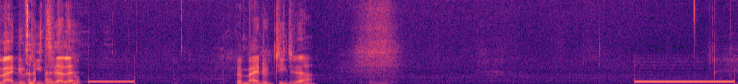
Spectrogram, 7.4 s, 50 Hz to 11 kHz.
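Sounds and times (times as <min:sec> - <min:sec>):
speech: 0:00.0 - 0:00.9, 0:02.4 - 0:03.8
quiet noise: 0:00.0 - 0:07.3
phone dialing tone from calling a mobile phone: 0:00.9 - 0:01.4, 0:06.4 - 0:07.3.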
